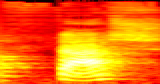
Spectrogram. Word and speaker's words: feis: So it's actually pronounced a feis now, that's what we call it, and we still use that term today.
